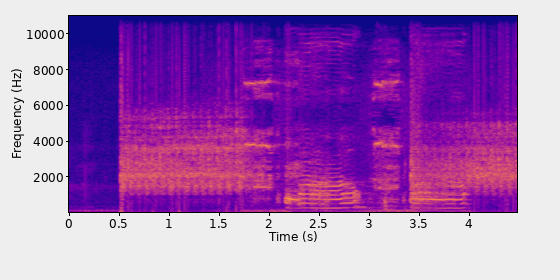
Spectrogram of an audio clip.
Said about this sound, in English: Louder on the gunfire.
